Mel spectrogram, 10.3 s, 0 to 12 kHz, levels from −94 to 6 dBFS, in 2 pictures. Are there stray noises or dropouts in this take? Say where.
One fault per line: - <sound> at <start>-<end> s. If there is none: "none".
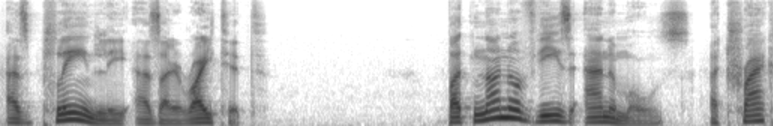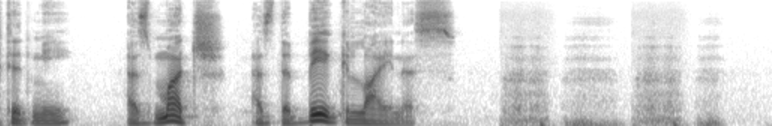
- breath at 8.5-10.0 s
